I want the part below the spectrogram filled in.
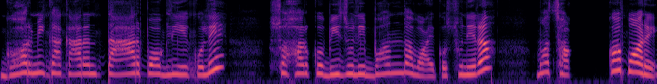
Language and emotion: Nepali, surprised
